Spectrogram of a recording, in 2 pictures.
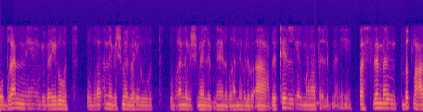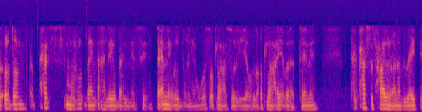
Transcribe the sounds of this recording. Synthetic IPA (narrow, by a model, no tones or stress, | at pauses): wbɣanːibibajɾuːt̪ | wbɣanːibiʃmeːlba̰jɾuːt̪wɪbɣanːibiʃmeːlːɪbneːnwɪbɣanːibɪlɪbʔaːʕbikɪlːɪlmɑnɑːt̪ˤɨʔɪlːʊbnḛːnɪ̰jːḛb̥asːlamːanbɨt̪ˤlɑʕalʔʊɾd̪ʊnb̥ħɪsːmawʒuːd̪̚beːnʔaɦliwbeːnmeːsik̪aʔa̰nːḭʔʊ̰ɾd̪ʊnjawbasːʔɑ̰t̪ˤlɑʕasuːɾɪjːawalːaʔɑt̪ˤlɑʕʔa̰jːabala̰d̪̚t̪ʰeːni | b̥ħb̥ħasːɪsħaːlʔɪnːoʔanabibejt̪ḭ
